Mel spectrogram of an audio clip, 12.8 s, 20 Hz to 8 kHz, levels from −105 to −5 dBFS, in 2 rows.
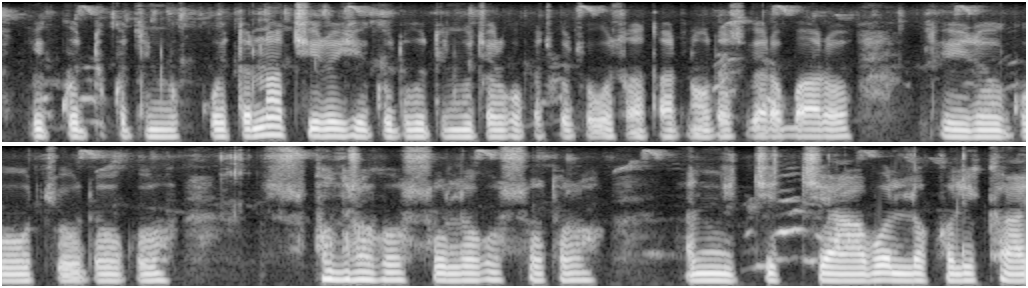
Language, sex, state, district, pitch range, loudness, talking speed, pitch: Bajjika, male, Bihar, Vaishali, 140-155 Hz, -17 LUFS, 165 wpm, 145 Hz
